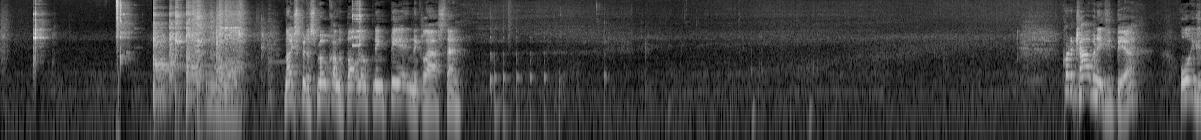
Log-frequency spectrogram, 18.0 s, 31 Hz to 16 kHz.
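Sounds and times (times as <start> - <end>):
foam fizzing hiss: 6.7 - 17.6
beer pouring into glass: 7.3 - 14.7.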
